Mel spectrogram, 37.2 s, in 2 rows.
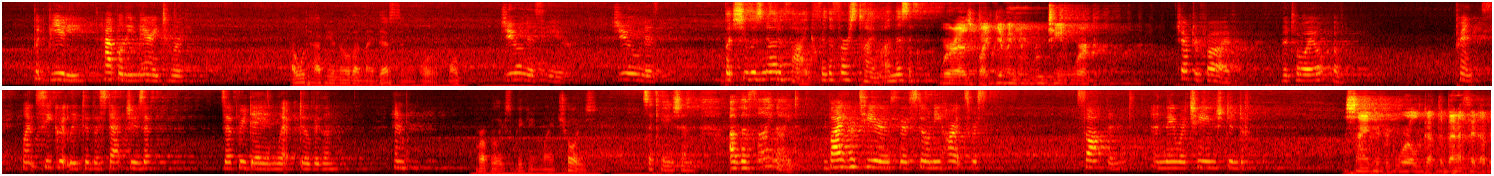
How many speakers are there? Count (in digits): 6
